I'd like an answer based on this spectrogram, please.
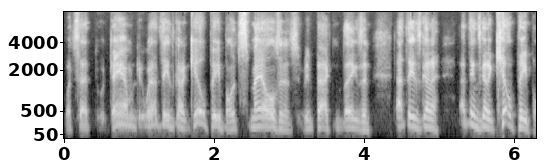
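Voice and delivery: put-on Old West Southern accent. Imitating a stagecoach driver seeing a car for the first time: southern accent. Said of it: "I don't know why they're talking with Southern accent".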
